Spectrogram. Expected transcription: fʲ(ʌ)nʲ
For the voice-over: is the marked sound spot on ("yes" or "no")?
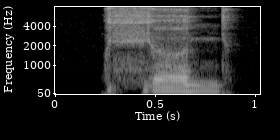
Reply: yes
